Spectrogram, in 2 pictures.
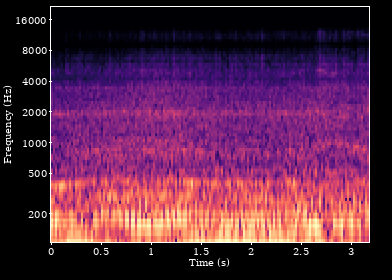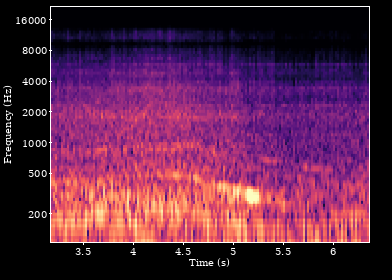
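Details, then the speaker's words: Allis-Chalmers diesel tractor: low idle wavers and flutters instead of holding steady. Owner suspects a bad governor ring and that it will need an injector pump; not confirmed. "Honestly, I bet that thing's going to need an injector pump. The way it's fluttering around and not letting stay at a constant idle, which means bad governor ring."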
